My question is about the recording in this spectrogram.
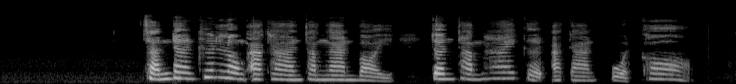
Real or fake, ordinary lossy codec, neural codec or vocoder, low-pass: real; AAC, 32 kbps; none; 10.8 kHz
